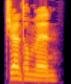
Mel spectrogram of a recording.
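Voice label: "gentlemen", British English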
